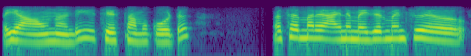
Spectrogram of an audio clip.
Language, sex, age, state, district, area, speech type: Telugu, female, 60+, Andhra Pradesh, Visakhapatnam, urban, conversation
